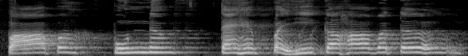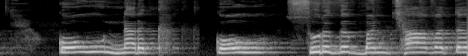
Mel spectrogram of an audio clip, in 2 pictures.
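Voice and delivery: slow, drawn-out scripture chant; slow devotional recitation of the verse. Shown as a demonstration. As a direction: recite each word slowly and reverently.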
